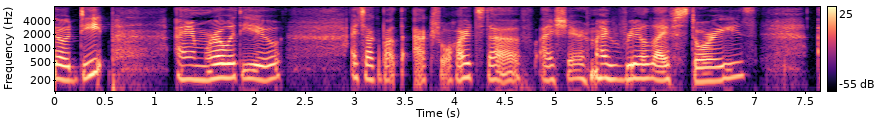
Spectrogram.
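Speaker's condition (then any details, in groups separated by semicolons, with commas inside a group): No condition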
